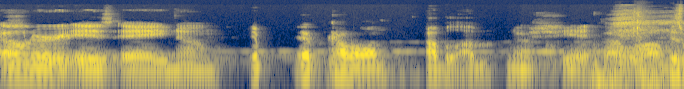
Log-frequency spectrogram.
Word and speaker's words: Cobblelob: It's Cobblelob, like cobble Cobblestone. and lob. One word, and then loft. L-O-B at the end? Yeah, Cobblelob, and then loft.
